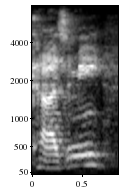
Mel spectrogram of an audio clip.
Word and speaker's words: Cazimi: We're going to be riding in this wave of energy of the Jupiter Kazmi. Kazmi. Yes, that's what it's that's how it's pronounced. Kazmi.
